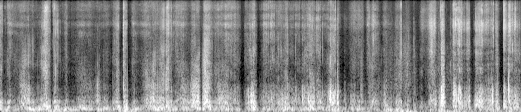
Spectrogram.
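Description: Long nails scratch the side and front of an upright, box-shaped, hollow yellow faux leather bag shaped like a lemonade carton. The result is a steady run of dry, rasping scrapes and rustles, with a muffled, low-heavy body and little brightness.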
